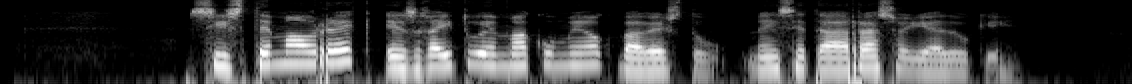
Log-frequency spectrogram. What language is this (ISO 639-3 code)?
eus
